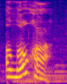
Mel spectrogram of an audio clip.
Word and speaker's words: Aloha: Aloha.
